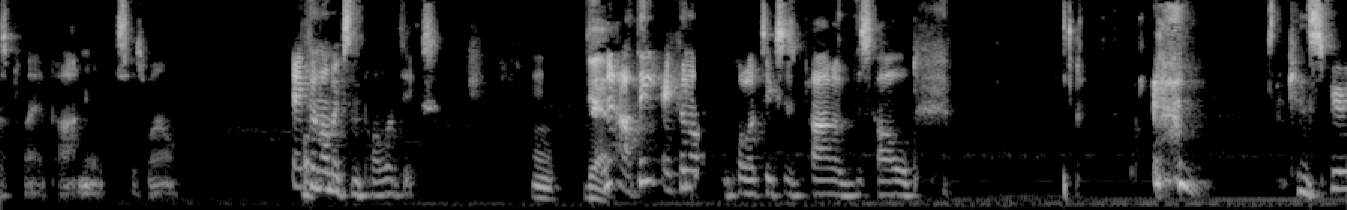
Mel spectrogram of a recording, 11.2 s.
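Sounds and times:
speech: 2.4s - 8.0s, 9.6s - 10.1s, 10.8s - 11.2s
person coughing: 9.5s - 10.1s.

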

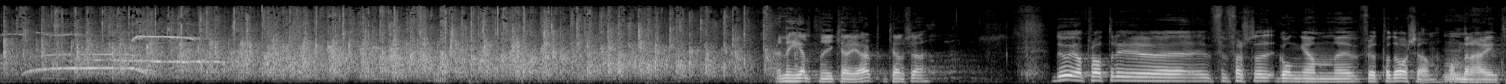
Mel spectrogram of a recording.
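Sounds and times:
audience applause: 0.0s - 8.0s
speech: 7.8s - 9.4s, 10.5s - 15.0s.

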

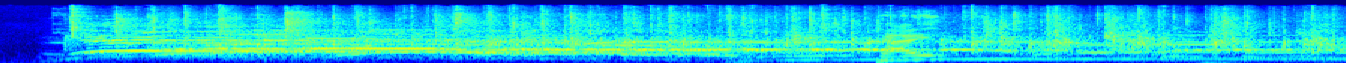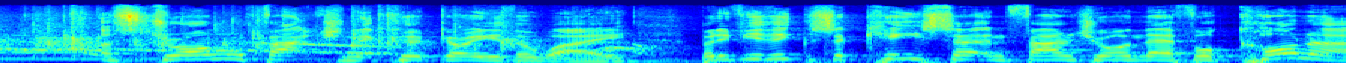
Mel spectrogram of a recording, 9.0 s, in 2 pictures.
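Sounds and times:
studio audience clapping at a live show vote: 0.0s - 6.7s
studio audience whooping from many voices: 0.1s - 6.8s
speech: 3.0s - 3.4s, 4.8s - 8.9s.

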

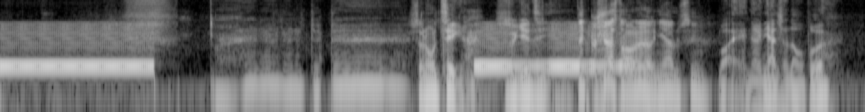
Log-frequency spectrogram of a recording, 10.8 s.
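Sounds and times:
telephone ringing tone: 0.0s - 2.0s, 5.9s - 8.0s
speech: 5.2s - 10.5s.

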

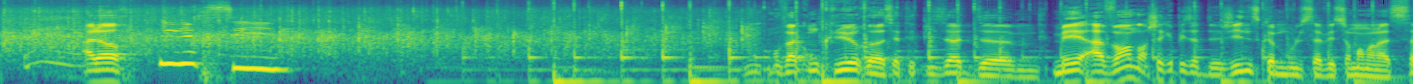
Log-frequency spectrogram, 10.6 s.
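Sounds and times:
audience applause: 0.0s - 6.0s
speech: 0.6s - 2.3s, 5.9s - 10.5s.

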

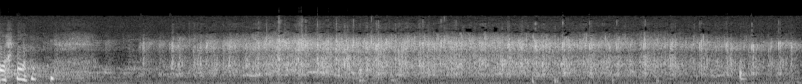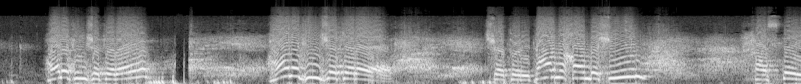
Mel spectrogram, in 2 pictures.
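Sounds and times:
speech: 0.0s - 0.7s, 8.9s - 12.3s, 12.9s - 14.8s, 15.6s - 16.0s
small group hand clapping: 1.4s - 8.5s.

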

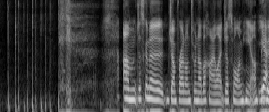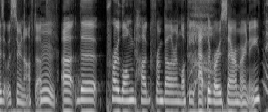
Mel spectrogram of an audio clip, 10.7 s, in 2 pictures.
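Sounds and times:
hosts clapping hands: 0.0s - 1.2s
speech: 2.5s - 10.7s.

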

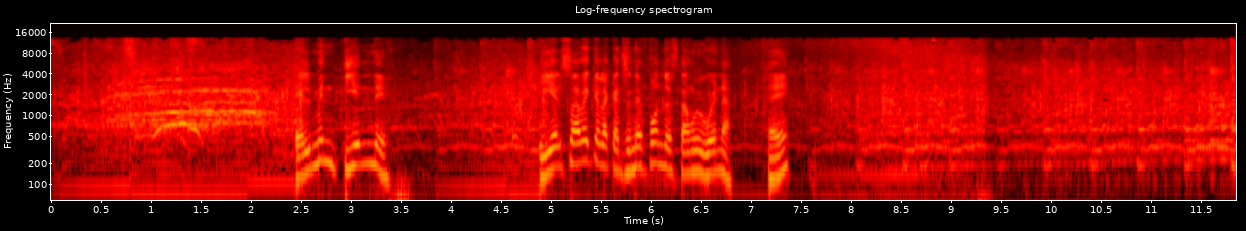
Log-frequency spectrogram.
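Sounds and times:
cheering: 0.0s - 6.3s
audience applause: 0.0s - 11.8s
speech: 2.4s - 3.5s, 4.9s - 7.6s.

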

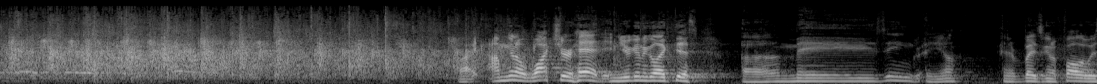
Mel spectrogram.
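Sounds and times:
crowd applauding: 0.0s - 6.8s
speech: 4.6s - 10.9s.

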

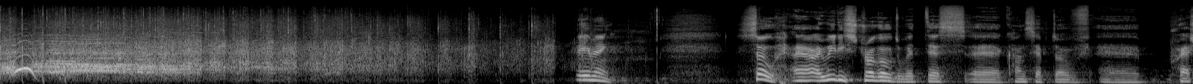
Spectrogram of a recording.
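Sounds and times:
audience applause at a Dublin storytelling slam: 0.0s - 5.8s
speech: 5.8s - 6.2s, 7.6s - 11.9s.

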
